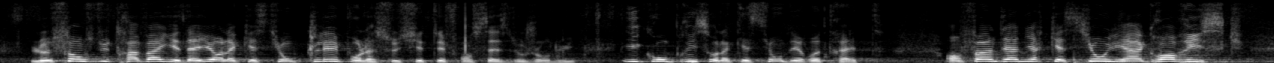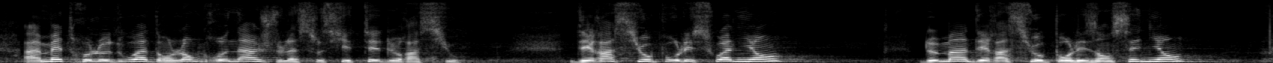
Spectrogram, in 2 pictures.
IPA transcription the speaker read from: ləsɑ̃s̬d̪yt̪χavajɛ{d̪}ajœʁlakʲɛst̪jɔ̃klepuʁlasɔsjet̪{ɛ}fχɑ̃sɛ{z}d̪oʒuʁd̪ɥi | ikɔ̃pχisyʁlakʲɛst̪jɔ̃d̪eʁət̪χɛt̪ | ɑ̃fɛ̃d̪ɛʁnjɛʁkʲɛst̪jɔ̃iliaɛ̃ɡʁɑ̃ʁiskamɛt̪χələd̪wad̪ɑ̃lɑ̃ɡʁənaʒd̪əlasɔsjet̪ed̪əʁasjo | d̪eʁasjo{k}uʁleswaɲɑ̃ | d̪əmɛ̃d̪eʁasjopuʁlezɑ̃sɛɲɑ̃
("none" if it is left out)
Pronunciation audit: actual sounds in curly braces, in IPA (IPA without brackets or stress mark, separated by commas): d̪, e, z, p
